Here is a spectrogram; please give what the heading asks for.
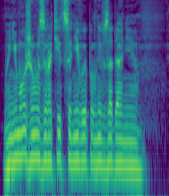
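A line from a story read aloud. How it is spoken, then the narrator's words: Glum speech. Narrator (Russian): уныло сказал Авар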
